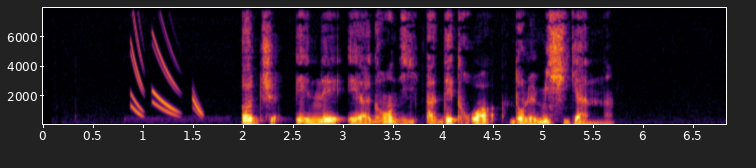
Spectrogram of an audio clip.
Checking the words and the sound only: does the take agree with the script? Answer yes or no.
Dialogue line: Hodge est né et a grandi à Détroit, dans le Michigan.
no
